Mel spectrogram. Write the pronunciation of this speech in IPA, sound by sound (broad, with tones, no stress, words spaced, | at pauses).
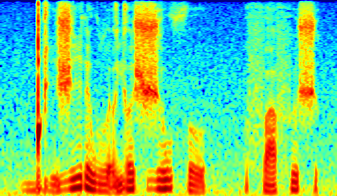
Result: ɡ͡ǃḭ˨ ʒi˦ ɾɪ˨wlə̰˨jəː˦ʃʒʏ˦w θʊ˨ | fa˨fʏ˦ʃ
